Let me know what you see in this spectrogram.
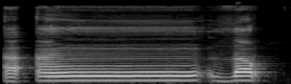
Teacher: ہم نے نون کی آواز ناک میں چھپائی اس وجہ سے کہ نون ساکن کے بعد حروف اخفا کے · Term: اخفائی حقیقی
